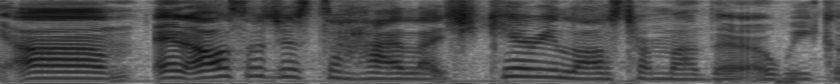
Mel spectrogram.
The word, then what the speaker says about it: Sha'Carri: So she, because I saw her do it in the interview, she pronounces her name Sha'Carri.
